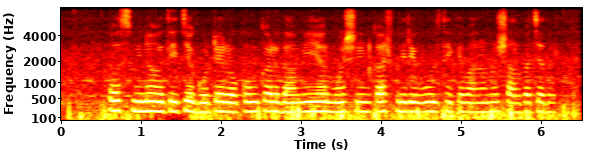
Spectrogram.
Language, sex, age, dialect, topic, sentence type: Bengali, female, 18-24, Western, agriculture, statement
